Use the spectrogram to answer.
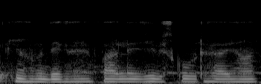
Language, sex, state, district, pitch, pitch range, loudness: Hindi, male, Bihar, Jamui, 130 Hz, 125-130 Hz, -37 LUFS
